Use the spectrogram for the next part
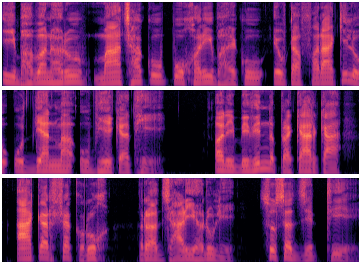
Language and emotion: Nepali, neutral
